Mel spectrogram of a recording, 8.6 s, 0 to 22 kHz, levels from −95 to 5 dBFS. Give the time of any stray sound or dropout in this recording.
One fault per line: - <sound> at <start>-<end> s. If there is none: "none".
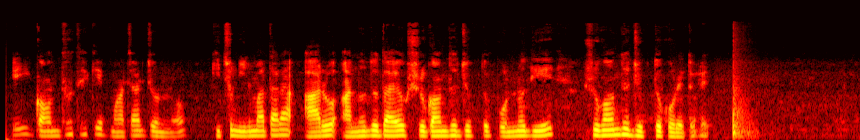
- thud at 7.3-7.6 s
